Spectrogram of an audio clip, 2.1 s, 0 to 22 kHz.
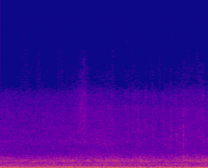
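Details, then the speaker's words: Seat Leon 1.2 TFSI on a road test at full throttle in third or fourth gear at 20–30 mph, revs building; deep, even rumble with no stumbles, no misfires. "we're out in the car all we want to be doing about 20 to 30 mile an hour third or fourth gear unless you just put your foot flat on the board and let that car build up the revs and you shouldn't be getting any misfires"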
